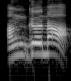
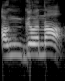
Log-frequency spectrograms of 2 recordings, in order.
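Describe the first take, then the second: Both takes have the same delivery.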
